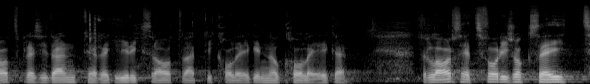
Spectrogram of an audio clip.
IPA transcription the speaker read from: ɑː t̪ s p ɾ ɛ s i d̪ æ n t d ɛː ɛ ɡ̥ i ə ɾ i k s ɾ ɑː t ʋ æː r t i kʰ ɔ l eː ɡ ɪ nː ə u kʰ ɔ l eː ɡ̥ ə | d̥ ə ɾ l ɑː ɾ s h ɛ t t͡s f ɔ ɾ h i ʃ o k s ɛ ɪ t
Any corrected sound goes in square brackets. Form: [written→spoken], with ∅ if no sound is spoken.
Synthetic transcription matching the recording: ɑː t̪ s p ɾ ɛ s i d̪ æ n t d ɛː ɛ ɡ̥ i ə ɾ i k s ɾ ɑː t ʋ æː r t i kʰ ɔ l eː ɡ ɪ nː ə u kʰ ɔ l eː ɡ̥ ə | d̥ ə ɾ l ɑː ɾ s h ɛ t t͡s f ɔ ɾ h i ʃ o k s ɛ ɪ t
